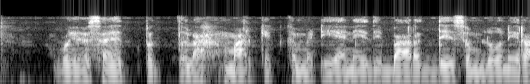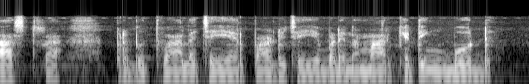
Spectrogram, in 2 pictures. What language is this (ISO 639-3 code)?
tel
